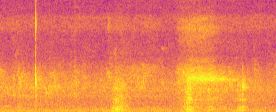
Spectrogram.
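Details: Pig where a short, low-set sow is raised to produce piglets; scattered rough grunting bursts, then a longer, thin high squeal lasting nearly half a second, with a sharp click early on and constant hissy background.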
